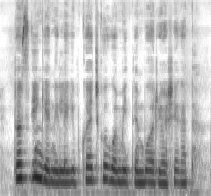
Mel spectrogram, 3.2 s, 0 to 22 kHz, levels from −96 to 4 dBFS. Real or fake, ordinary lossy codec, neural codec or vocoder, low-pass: real; none; none; none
